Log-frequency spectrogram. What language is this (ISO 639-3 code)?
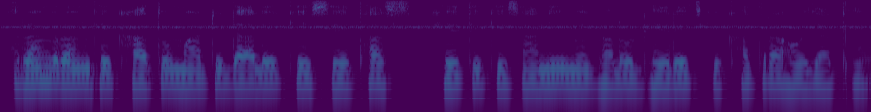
hne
